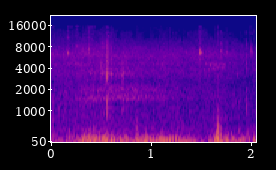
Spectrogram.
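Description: Footsteps on grass with low rumbling on a body-worn microphone, and one sharper knock near the end.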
